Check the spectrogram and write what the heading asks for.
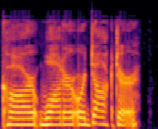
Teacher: American English is rodic, which means we punch that R sound even at the end of words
